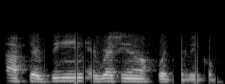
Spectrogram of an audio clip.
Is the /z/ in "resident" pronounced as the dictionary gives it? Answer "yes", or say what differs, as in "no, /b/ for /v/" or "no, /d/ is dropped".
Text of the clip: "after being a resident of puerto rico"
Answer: no, /s/ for /z/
